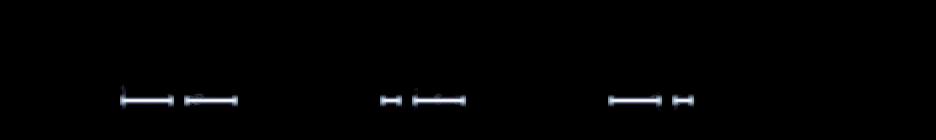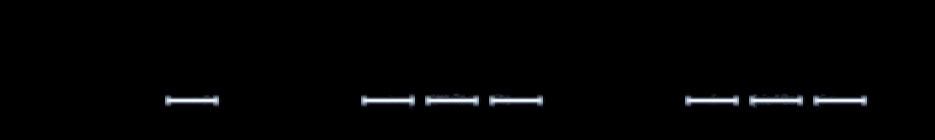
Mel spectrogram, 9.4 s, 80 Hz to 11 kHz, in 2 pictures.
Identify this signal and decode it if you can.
Morse code, heard as a keyed tone, about 15 wpm, spaced as for 8 wpm, 1000 Hz. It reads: MAN TOO
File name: qotdfiles / 8wpm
